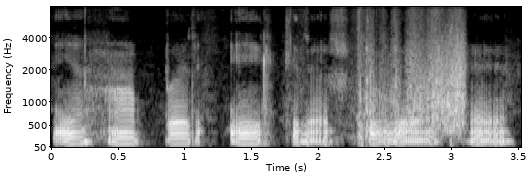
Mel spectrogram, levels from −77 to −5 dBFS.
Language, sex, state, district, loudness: Hindi, male, Jharkhand, Deoghar, -15 LUFS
